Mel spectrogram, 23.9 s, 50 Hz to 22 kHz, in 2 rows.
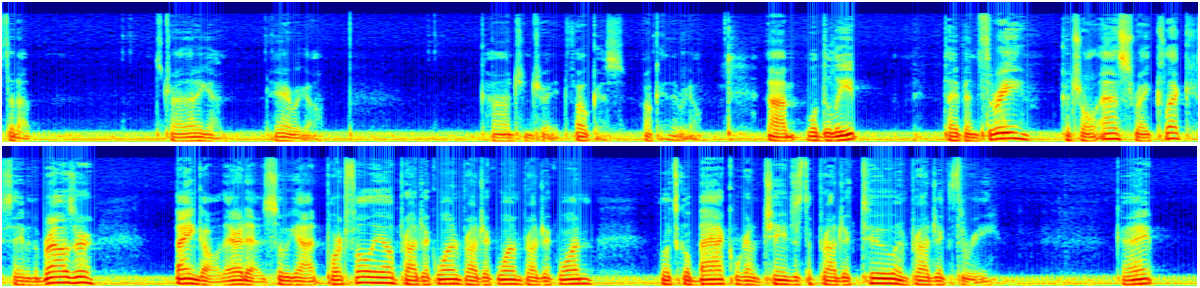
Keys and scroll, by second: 10.6 ctrl+s, 18.3 Tab, 22.6 ctrl+s.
